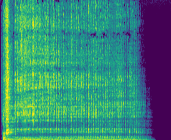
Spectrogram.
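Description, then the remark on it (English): A voice imitates a tiger's roar: one loud, gravelly, rumbling growl held for about three seconds before stopping abruptly into silence. “And she wants to hear a tiger. Not a jaguar, not a leopard, not a cheetah. Has to be a tiger.”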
